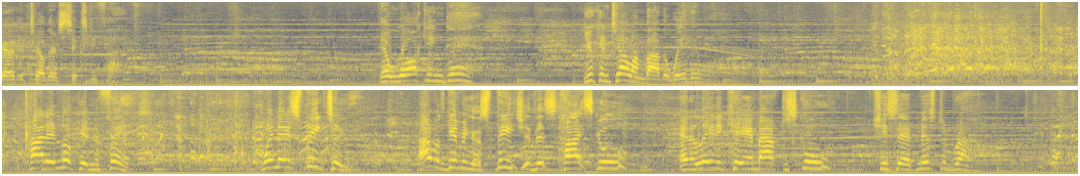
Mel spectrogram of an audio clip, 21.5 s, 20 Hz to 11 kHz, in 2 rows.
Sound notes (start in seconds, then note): 8.2 laughter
